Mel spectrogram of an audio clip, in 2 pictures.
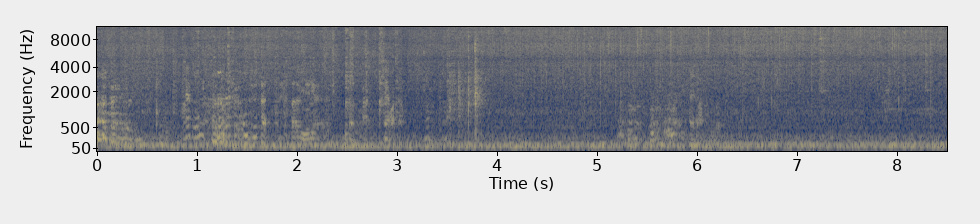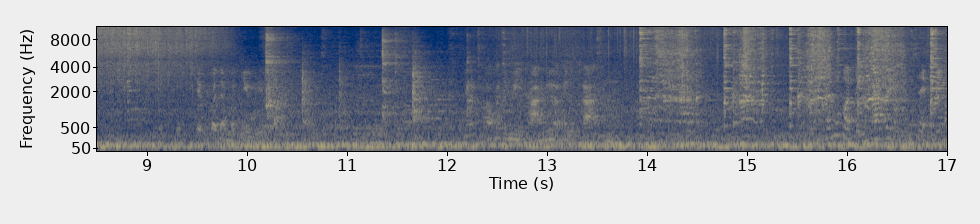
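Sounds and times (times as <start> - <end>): food sizzling on griddle: 0.0 - 9.9, 12.3 - 17.0
metal spatulas scraping and clacking: 13.8 - 17.0.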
